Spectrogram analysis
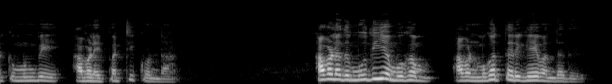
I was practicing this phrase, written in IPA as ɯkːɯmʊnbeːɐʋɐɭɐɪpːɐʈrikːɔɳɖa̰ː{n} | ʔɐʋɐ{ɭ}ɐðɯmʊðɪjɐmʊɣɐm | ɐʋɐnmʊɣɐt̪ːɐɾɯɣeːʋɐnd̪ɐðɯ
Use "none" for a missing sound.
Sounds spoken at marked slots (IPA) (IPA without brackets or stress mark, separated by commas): n, ɭ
